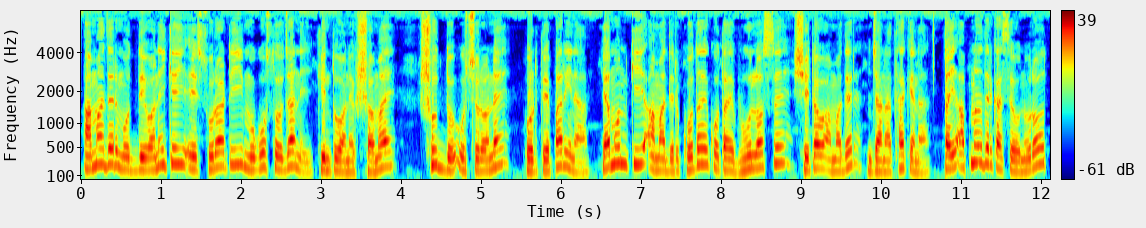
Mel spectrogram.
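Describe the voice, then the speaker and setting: A man teaching Quran recitation, talking to viewers and then slowly reciting and repeating each verse for them to practice. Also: sits high, lively intonation, darkish tone. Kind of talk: slow recitation lesson.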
